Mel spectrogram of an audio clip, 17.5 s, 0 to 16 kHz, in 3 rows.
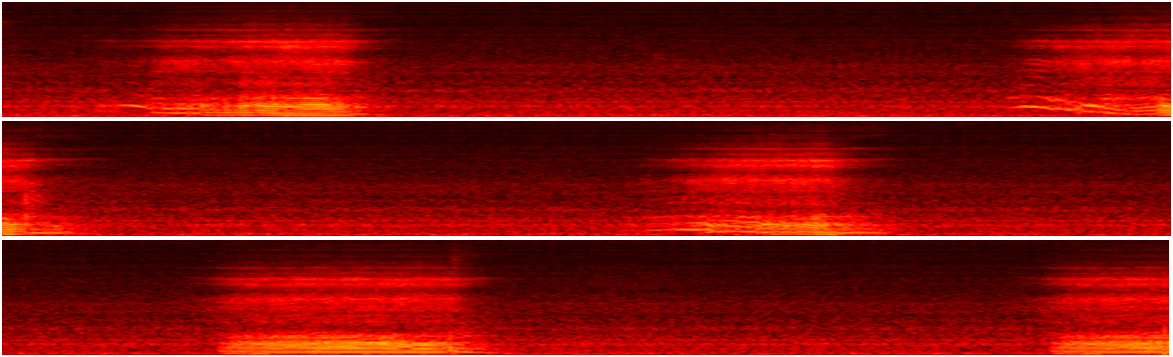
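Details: Adult snoring in sleep: rattling, buzzy snores on each breath in, roughly every four seconds, about 15 a minute, with quiet room hiss between.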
